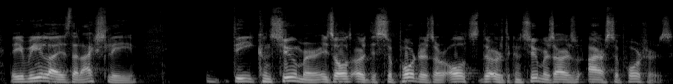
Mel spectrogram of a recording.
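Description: Here a man with an Irish accent speaks at a fairly quick pace and a medium pitch. His pitch variation is ordinary, and the recording is very clean with a silent background. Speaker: artist and author. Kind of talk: panel discussion.

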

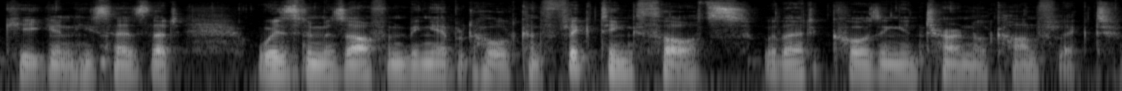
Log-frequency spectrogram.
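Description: A man with a plain, everyday voice talks at a fairly quick pace and a fairly low pitch. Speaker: radio host, interviewer. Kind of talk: radio interview.

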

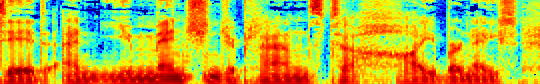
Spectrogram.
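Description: A man speaks with an Irish accent in a very deep, low voice. The recording is very clean with a silent background. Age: 40s. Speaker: radio host. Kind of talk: radio book show chat.

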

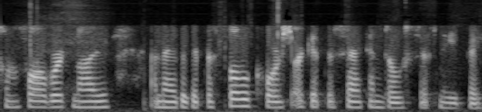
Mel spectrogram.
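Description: Fairly low in pitch, a woman speaks with fairly even intonation in an ordinary speaking voice. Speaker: family doctor. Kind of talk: radio interview. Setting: phone call.

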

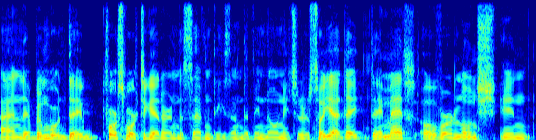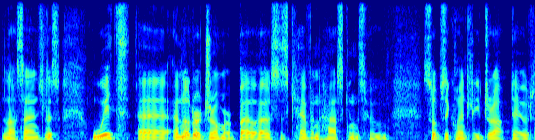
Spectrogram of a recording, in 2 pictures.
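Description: Delivered at a fairly quick pace with lively intonation, this Irish accent comes through in a very clean recording with a silent background. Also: man, fairly low pitch for a man. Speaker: music critic. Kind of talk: album review discussion. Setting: studio.

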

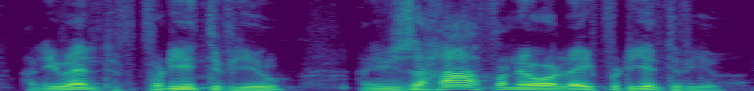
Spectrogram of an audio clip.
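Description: A man speaks at a very fast pace in an Irish accent. His pitch variation is ordinary. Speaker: comedian. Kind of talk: stand-up. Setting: stage with audience.

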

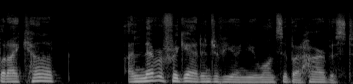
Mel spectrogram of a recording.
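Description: Talking at a fairly quick pace, a man with an Irish accent shows ordinary pitch variation. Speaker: radio host. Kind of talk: radio interview. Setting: studio.

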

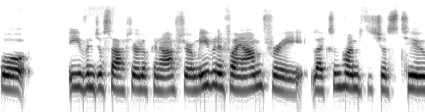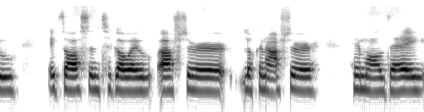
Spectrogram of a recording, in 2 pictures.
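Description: A woman with a Dublin accent speaks fairly quickly at a fairly high pitch in a monotone, flat intonation. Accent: Dublin Irish. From Ireland, Dublin. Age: 18. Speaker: former young carer, nursing student. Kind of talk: casual chat.

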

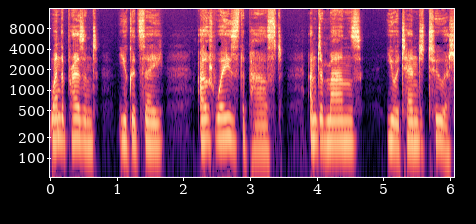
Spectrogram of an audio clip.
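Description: Monotone, flat delivery in an Irish accent at a fairly slow pace, with long, frequent pauses, a dry, close sound with no echo, and a very clean recording with a silent background. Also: woman, fairly low pitch for a woman. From Ireland. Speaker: poet presenter. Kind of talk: radio documentary presenting and poem reading.

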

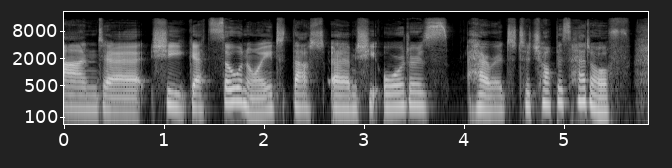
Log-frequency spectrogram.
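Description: A woman with an Irish accent and a fairly low pitch, ordinary pitch variation, a very slow pace and hardly any pauses, in a dry, close sound with no echo on a very clean recording with a silent background. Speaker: opera singer. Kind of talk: radio interview.

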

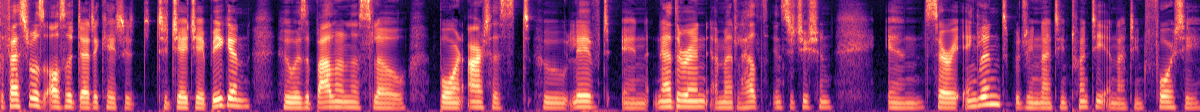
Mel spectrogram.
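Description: Recorded very cleanly against a silent background, with a dry, close sound and no echo, a woman with an Irish accent speaks in a very deep, low pitch using fairly even intonation. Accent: Irish (Galway). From Ireland, Galway (Kilcolgan). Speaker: curator and writer. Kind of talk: interview. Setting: gallery.

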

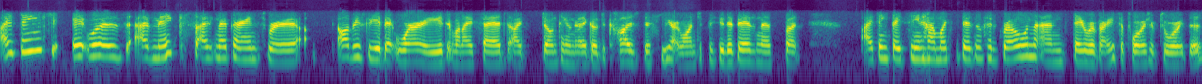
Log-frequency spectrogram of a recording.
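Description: A very fast pace with lively intonation and a western Irish accent. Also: woman, medium pitch for a woman. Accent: Irish (west of Ireland). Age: young. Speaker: young entrepreneur. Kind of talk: radio interview.

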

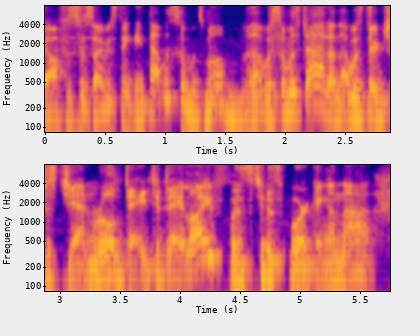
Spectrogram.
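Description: A man with an Irish accent, very fast and lively in intonation, over noticeable background noise. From Ireland. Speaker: radio host. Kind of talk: casual chat.

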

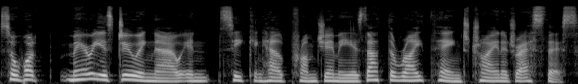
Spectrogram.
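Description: A woman speaks at a moderate pace in a low pitch with ordinary pitch variation. The sound is dry and close, with no echo.

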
